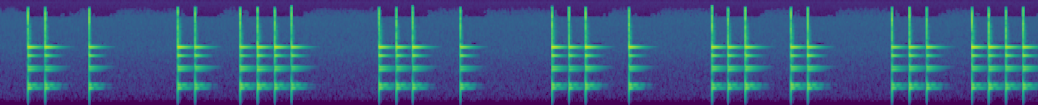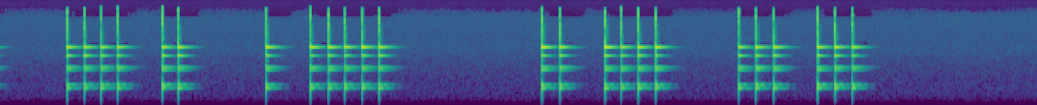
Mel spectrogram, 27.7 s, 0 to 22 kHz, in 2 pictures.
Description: Tap code, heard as taps on a metal pipe, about 4 knocks a second. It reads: FILLMORE IN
